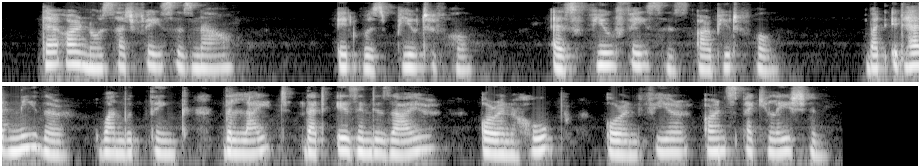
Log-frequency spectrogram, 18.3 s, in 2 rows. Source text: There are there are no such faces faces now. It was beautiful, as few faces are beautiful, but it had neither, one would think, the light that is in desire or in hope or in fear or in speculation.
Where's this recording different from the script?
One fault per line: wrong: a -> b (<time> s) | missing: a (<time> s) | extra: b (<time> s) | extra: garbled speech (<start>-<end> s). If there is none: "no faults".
missing: there are (0.8 s)
missing: faces (1.9 s)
